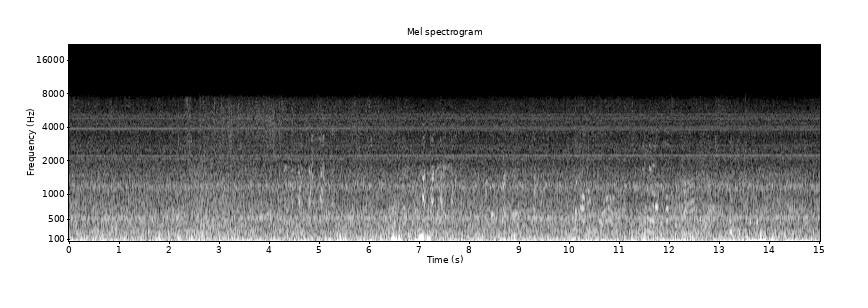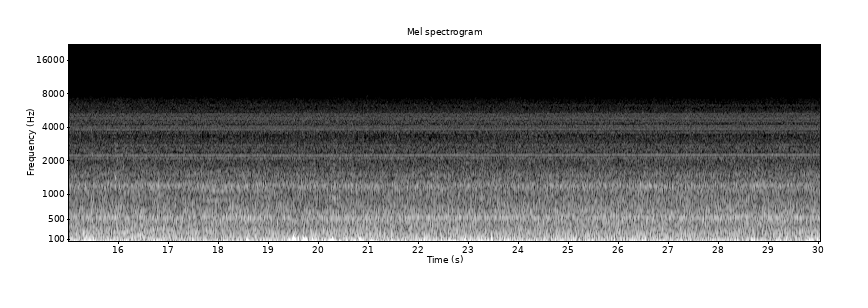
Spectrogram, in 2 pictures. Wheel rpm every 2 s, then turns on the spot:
0, 0, 0, 0, 0, 0, 0, 0, 0, 0, 0, 0, 0, 0, 0.
none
